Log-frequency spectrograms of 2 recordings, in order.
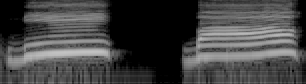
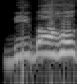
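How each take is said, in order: First: বি-বা-হ as "bee... baa... ho", each held; very slow teaching split of বি-বা-হ, ending on O; syllable-by-syllable demonstration. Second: Said in the usual way. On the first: Shown as a demonstration. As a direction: stretch every syllable of বি-বা-হ with pauses between. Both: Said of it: "তাহলে একটু আপনারাই বলুন".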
